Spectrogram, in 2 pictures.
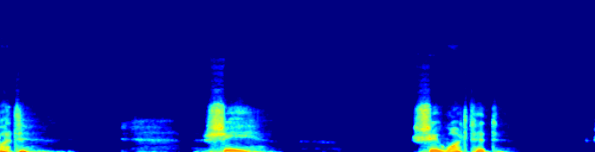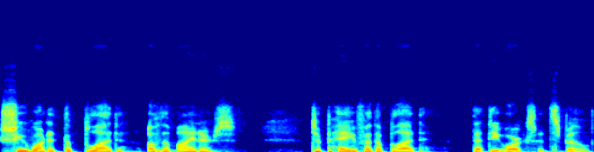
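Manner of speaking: weeping while speaking, tearful crying voice. Narrating a scene, the speaker voices a woman addressing Dorzafir, weeping while speaking. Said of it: "you can tell that she's weeping".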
